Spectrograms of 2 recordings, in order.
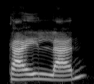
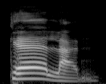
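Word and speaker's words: kailan: It's pronounced kylan kylan but you will often hear it pronounced kalan.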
